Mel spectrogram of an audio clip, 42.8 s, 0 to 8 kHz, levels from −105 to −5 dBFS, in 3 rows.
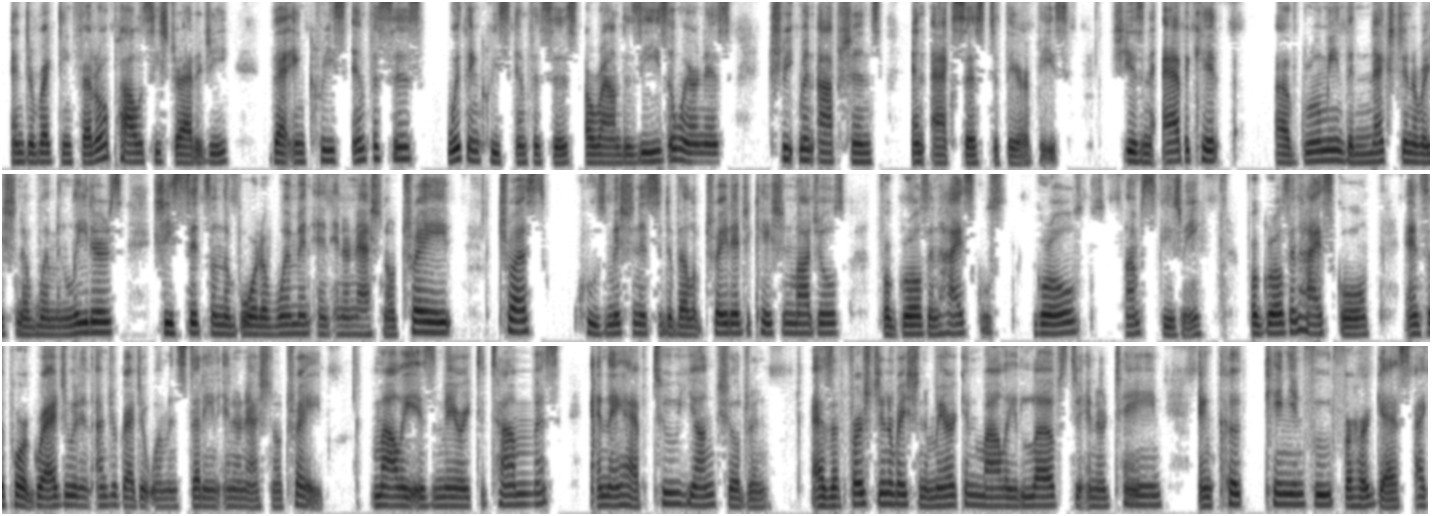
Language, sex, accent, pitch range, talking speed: English, female, American, 150-175 Hz, 140 wpm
